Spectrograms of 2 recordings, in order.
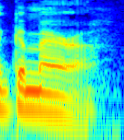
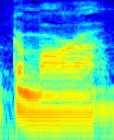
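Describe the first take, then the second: First: Gemara said as guh-MEH-ruh; first pronunciation. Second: Gemara said as guh-MAH-ruh; alternative pronunciation. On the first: Preacher unsure of the word, Gemara as guh-MEH-ruh. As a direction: say "Gemara" with an EH in the stressed middle. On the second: Preacher offers another way, Gemara as guh-MAH-ruh. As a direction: say "Gemara" with an AH in the stressed middle. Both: Shown as a demonstration. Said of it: "not sure how you pronounce that".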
